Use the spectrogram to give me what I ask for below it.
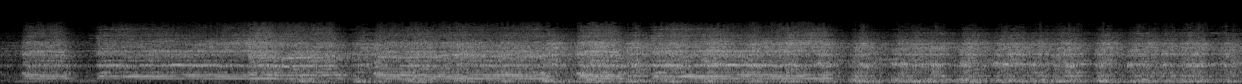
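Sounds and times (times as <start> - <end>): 
steam train long multi-tone whistle: 0.0 - 8.5
steam train pulling out of station, hissing steam and rumbling: 0.0 - 12.4.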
